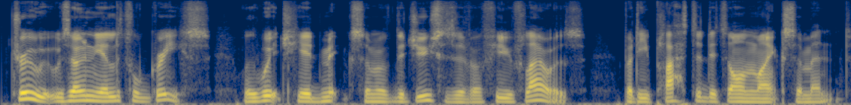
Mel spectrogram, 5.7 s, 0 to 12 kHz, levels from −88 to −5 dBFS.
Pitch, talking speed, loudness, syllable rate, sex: 130 Hz, 285 wpm, -20 LUFS, 7.1 syllables/s, male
